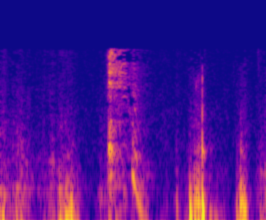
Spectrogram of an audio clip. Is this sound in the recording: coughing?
yes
